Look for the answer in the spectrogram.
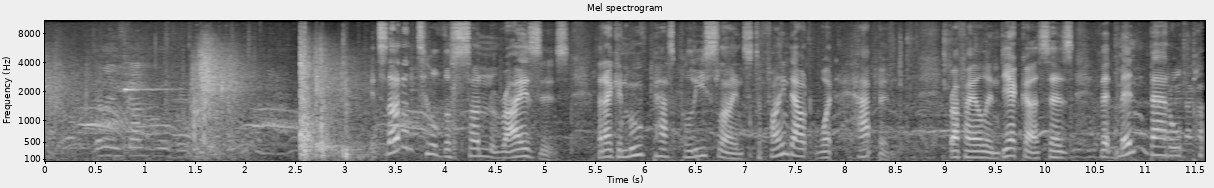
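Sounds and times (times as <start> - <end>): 
gunfire during night clashes between demonstrators and security forces: 0.0 - 0.8, 1.4 - 3.4
raised voices: 0.0 - 2.6, 3.3 - 11.5
speech: 0.6 - 11.5.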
